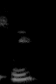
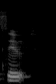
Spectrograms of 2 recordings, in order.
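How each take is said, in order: First: It sounds like the word sweet. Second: It sounds like the word suit. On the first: The speaker calls it right. "even though I know it's a suite" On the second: The speaker calls it wrong. "but it's a suit"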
